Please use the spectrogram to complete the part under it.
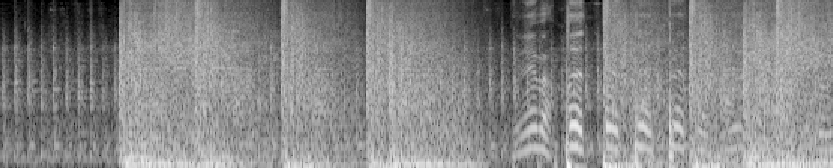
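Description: A video game tank cannon fires with a booming blast.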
